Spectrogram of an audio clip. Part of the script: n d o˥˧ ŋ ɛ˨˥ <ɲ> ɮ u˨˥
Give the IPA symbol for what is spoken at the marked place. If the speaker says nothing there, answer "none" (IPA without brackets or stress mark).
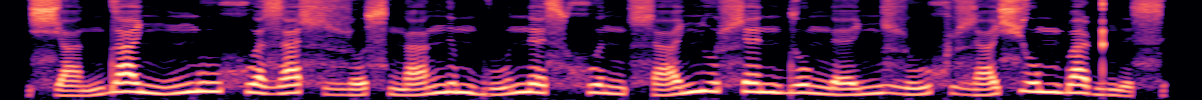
ɲ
